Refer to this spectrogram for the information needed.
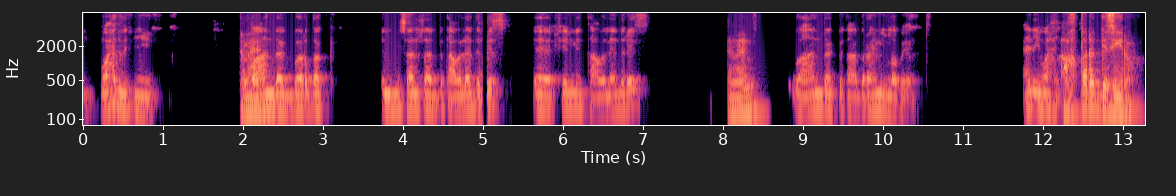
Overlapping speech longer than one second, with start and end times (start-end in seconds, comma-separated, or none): none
